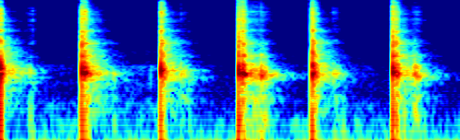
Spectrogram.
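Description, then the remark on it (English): Hollow wooden clops from the halves of a dried coconut shell, its meat scraped out, struck against each other as a percussion instrument: six sharp knocks in a steady, slightly uneven rhythm like hoofbeats, with a resonant midrange tone and no voices. “I know it sounds like horses, but it's a coconut shell, where I scraped out the coconut meat, dried it out, and cut it in half. And I am striking it against itself.”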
